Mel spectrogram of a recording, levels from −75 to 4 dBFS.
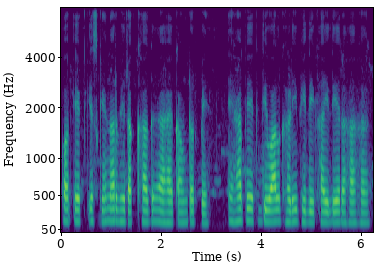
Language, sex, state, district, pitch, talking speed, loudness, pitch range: Hindi, male, Jharkhand, Palamu, 150 Hz, 180 wpm, -20 LUFS, 140-155 Hz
